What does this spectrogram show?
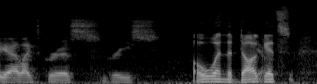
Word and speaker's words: Gris: That's from the developers of, I guess it's pronounced Grease, Gris.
